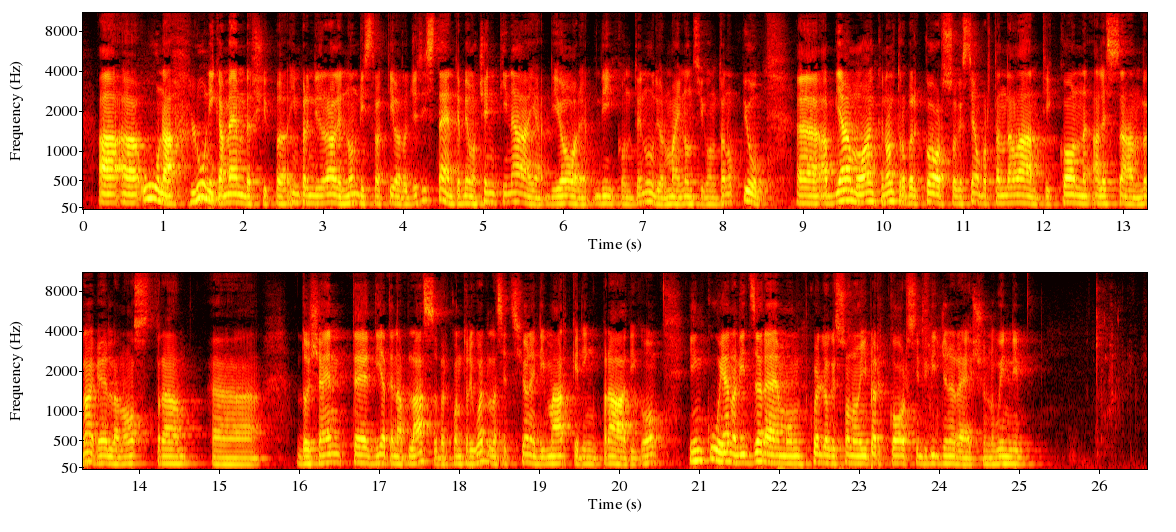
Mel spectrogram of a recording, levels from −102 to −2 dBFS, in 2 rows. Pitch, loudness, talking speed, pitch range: 125 Hz, -28 LUFS, 135 wpm, 115-135 Hz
